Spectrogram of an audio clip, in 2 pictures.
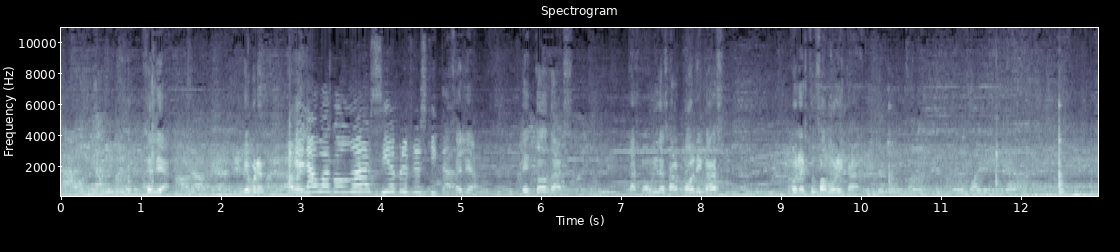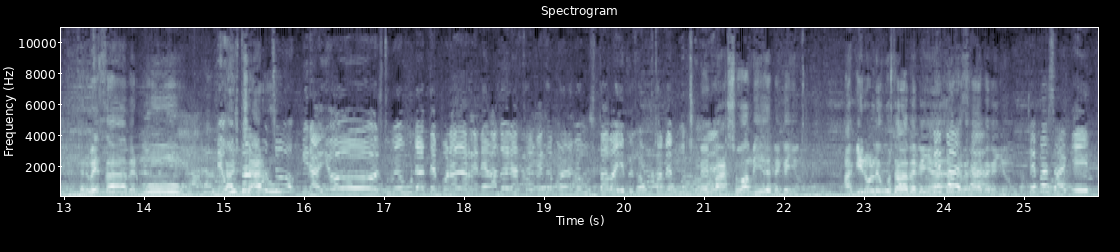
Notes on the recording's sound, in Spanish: Un podcast desenfadado y loco grabado en la feria.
